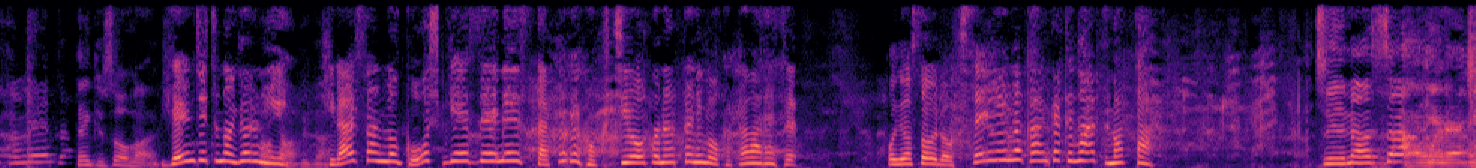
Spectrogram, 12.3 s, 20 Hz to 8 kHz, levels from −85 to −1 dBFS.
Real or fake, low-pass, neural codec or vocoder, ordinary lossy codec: fake; none; codec, 16 kHz, 2 kbps, FreqCodec, larger model; none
